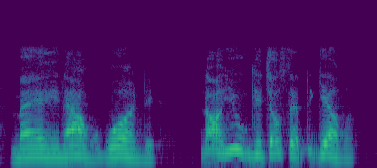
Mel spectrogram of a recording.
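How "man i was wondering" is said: put-on slow, mumbling young male voice, slangy delivery. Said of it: "That's how they be talking".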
